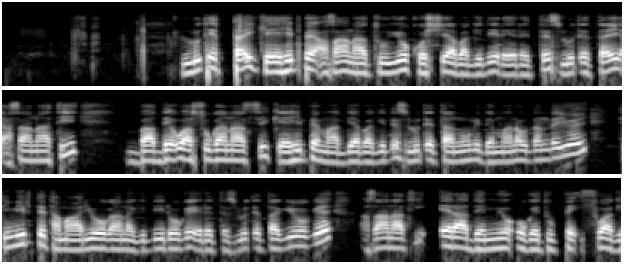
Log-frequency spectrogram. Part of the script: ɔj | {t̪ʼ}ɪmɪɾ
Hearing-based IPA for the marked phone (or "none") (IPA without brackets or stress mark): t̪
